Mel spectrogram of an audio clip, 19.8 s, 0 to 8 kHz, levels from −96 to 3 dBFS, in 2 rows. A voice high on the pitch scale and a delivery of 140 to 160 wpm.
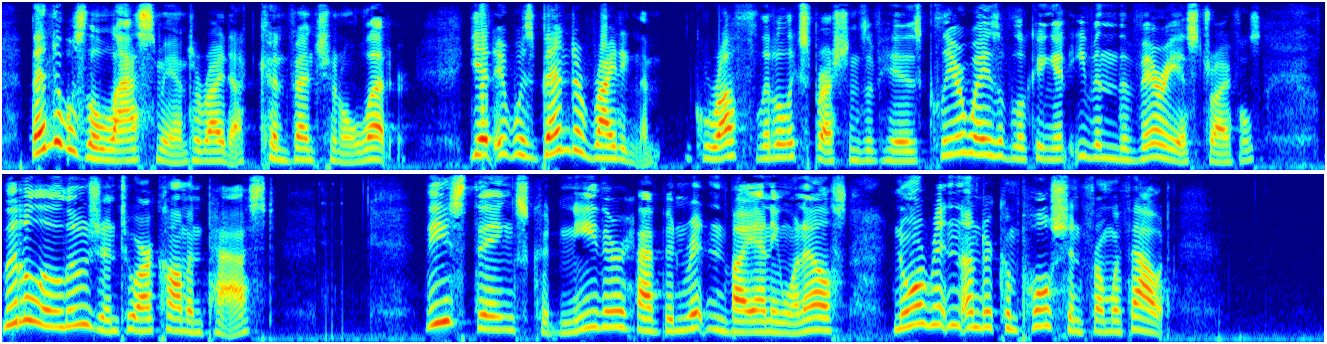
Yes: high, 220 Hz; average, 155 wpm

